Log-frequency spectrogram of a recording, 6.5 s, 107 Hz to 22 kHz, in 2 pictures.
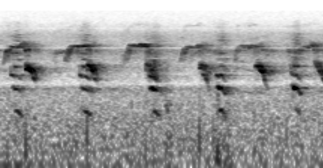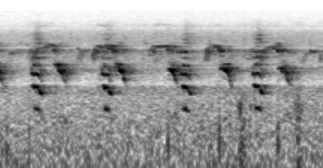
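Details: At breakfast on 25 June 2024, a nest camera near a defence training area in Lahemaa, Estonia, records two golden eagle chicks giving steady squealing calls that slide downward, in an uneven series of about one and a half calls per second.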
